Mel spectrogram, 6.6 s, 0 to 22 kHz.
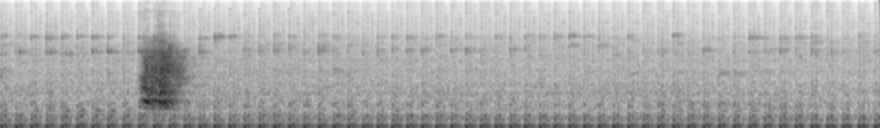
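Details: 1958 John Deere 420W two-cylinder tractor, cold start, warming up after stumbling a little; even putt-putt about three beats a second, one brief early clatter, then steady: normal idle.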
